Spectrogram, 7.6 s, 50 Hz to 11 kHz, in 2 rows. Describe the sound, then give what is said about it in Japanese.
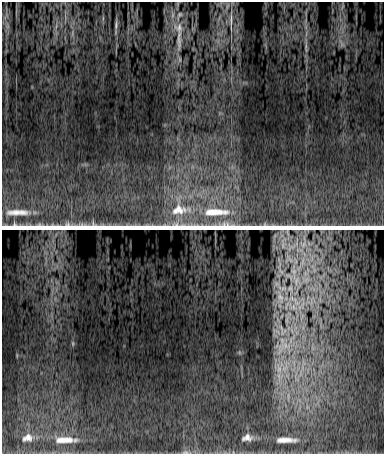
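A cuckoo-like bird call, recorded around 8:30 in the morning near the entrance of a broadcasting station, repeats four times, each a mellow two-note phrase at a mid pitch, spaced roughly two seconds apart over a steady low rumble. “はい、このブック、ブックとも、まあ、聞こえてるんですけど、 あの、この鳥の鳴き声聞きますと、早く種まいて田植えしてっていうふうに中国人の農民たちの耳にそういうふうに聞こえるらしいんですね。”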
